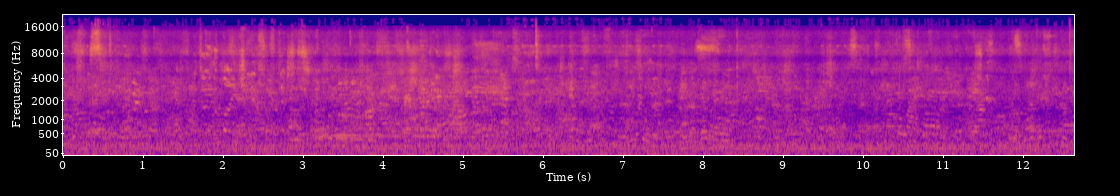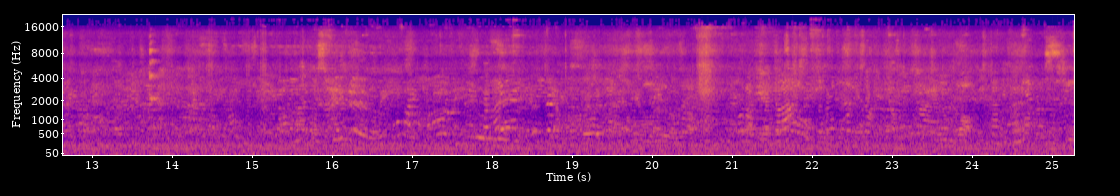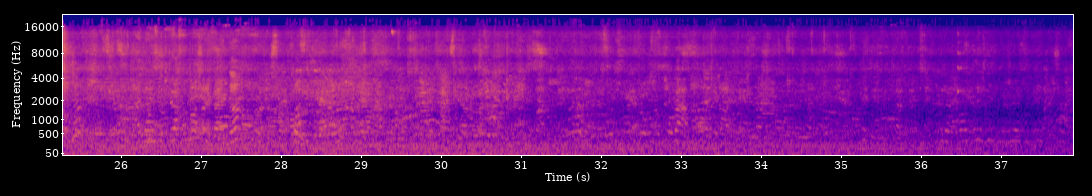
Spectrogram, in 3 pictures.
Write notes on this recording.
Aboard the P&O ferry Pride of Canterbury, leaving Calais en route to Dover. Captain speaking and safety annoucements. Zoom H3-VR, ambisonic recording converted to binaural, use headphones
